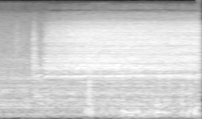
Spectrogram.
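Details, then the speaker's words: GE gas oven broiler using the same hot surface igniter as the oven burner, whose igniter had failed. The igniter glows and, once up to temperature, opens the gas valve; a soft whoosh and steady burner roar follow. Normal broiler ignition. "The broiler on this unit uses the same thing, the same Hot Surface Igniter, and you'll see it starts glowing. Once it gets up to temperature, it'll turn on the gas valve,"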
